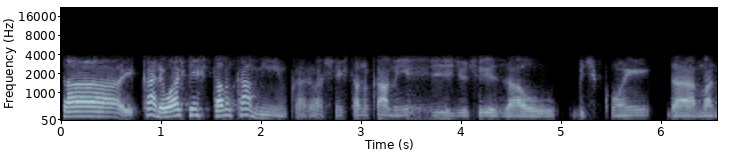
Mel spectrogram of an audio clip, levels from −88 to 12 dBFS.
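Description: Throughout, the speech sounds thin, slightly rough and synthetic, confined to a telephone band of roughly 150 Hz to 3.5 kHz with nothing bright on top. This is the G.729 codec at 8 kbit/s, rebuilding each frame from a vocal tract filter, pitch predictor and sparse pulses, leaving plainly audible damage.

From 3.47 s to 3.92 s the speech smears into a stretched buzzy tone or coloured noise that fades, then stays weak and distorted briefly as normal sound resumes. This is VoIP packet loss concealed by the speech codec: about 220 ms of audio was lost, and the decoder extrapolated from its last pitch and filter at falling gain.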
